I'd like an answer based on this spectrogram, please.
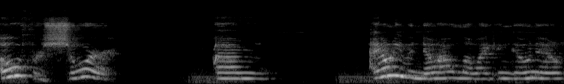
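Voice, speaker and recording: Speech comes at a very slow pace with long, frequent pauses and big swings in loudness. Pitch variation is ordinary, and the room echo is audible. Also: woman, high pitch for a woman. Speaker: cybersecurity specialist. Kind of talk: casual chat. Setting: livestream.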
